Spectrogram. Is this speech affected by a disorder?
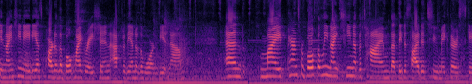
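No.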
